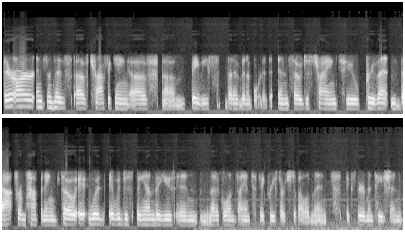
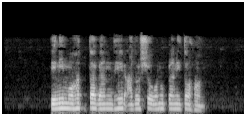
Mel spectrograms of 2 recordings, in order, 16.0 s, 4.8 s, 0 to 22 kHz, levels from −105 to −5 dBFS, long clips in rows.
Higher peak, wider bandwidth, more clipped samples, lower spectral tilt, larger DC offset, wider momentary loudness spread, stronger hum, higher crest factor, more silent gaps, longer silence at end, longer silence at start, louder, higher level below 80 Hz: first, -2 dBFS vs -10 dBFS; second, 6.8 kHz vs 7.6 kHz; neither; about the same, -6.5 dB/octave vs -5.5 dB/octave; neither; about the same, 7 LU vs 8 LU; neither; about the same, 16 dB vs 18 dB; neither; second, 0 s vs 0.8 s; second, 0 s vs 1 s; first, -17 LUFS vs -26 LUFS; first, -48 dBFS vs -66 dBFS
